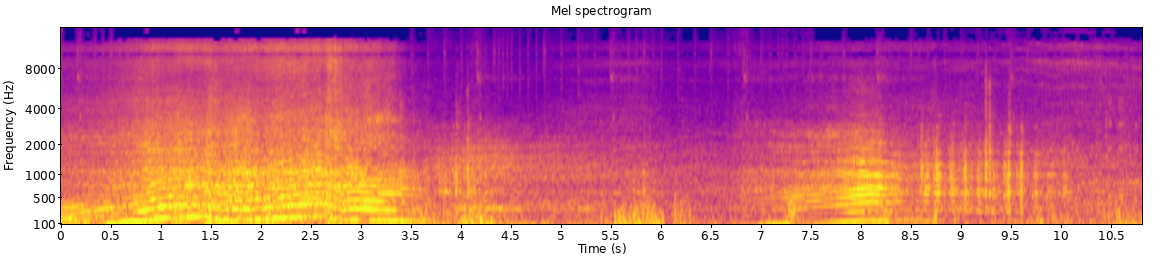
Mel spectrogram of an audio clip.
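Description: Mercedes-AMG A45's turbocharged four-cylinder with a stage 2 downpipe accelerating hard, its note rising twice with a dip at a gear change, then fading. Near the end it revs up again and lets off, followed by a quick run of exhaust pops and bangs on the overrun.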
